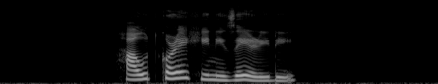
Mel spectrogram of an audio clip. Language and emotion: Assamese, neutral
